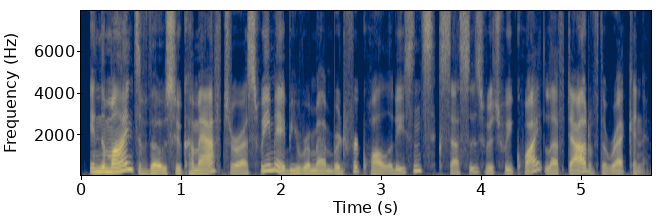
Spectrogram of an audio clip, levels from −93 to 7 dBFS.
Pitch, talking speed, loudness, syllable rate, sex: 155 Hz, 265 wpm, -21 LUFS, 6.7 syllables/s, male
